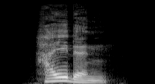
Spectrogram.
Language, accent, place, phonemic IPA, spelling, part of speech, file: German, Germany, Berlin, /ˈhaɪdɪn/, Heidin, noun, De-Heidin.ogg
- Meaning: heathen, pagan, Gentile / gentile (female)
